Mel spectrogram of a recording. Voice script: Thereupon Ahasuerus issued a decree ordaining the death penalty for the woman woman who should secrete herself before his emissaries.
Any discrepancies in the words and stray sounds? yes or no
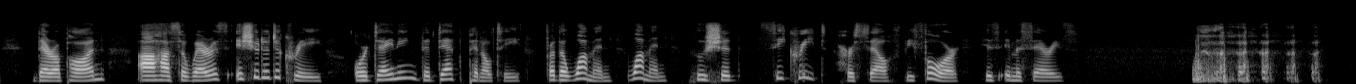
yes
